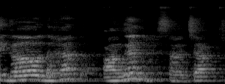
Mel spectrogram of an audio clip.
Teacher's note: ऐसे स्वर का उच्चारण नाक और मुंह से होता है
